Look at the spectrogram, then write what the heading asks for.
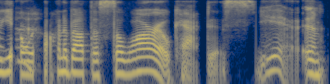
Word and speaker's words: saguaro: we're talking about the saguaro cactus yeah and first thing is pronounced Saguaro and the word Cactus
